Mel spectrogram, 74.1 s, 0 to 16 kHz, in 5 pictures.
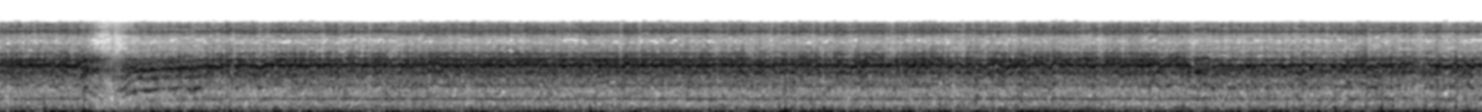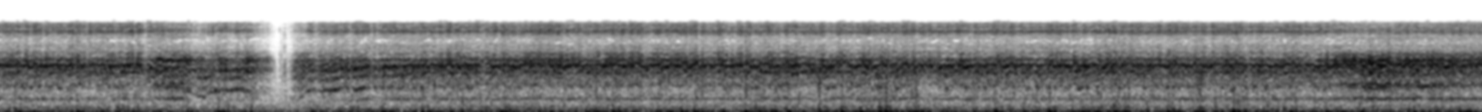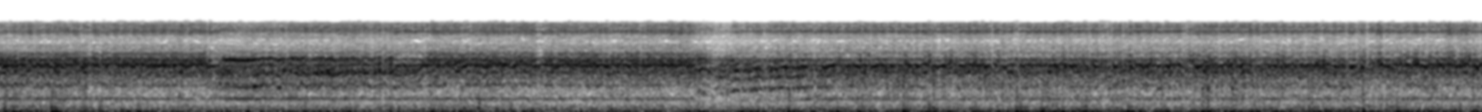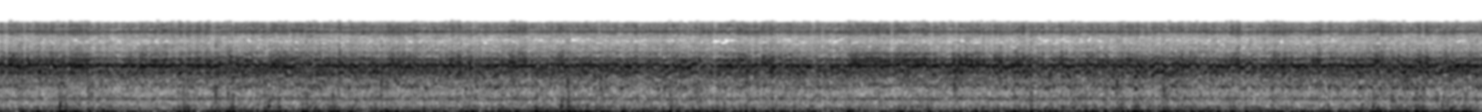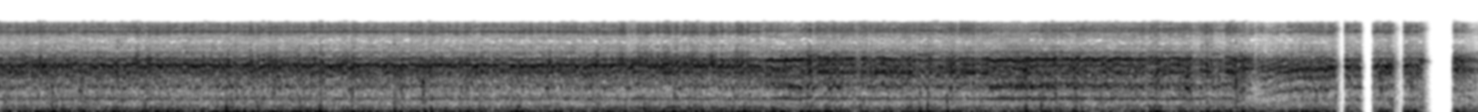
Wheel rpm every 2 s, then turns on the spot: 90, 110, 110, 120, 120, 120, 110, 120, 80, 100, 120, 110, 110, 120, 110, 110, 120, 120, 100, 110, 120, 110, 110, 110, 110, 110, 110, 110, 110, 110, 110, 120, 120, 120, 120, 110, 70.
none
